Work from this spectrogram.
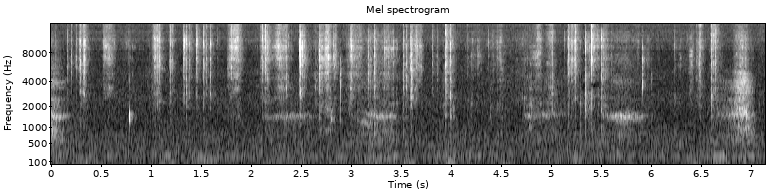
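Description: Scissors snipping around paper for a handmade junk journal envelope, a quiet run of small crisp cuts in irregular bursts, close up with faint handling noise between snips.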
